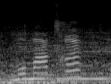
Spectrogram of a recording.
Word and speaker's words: Montmartre: We are in Montmartre.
